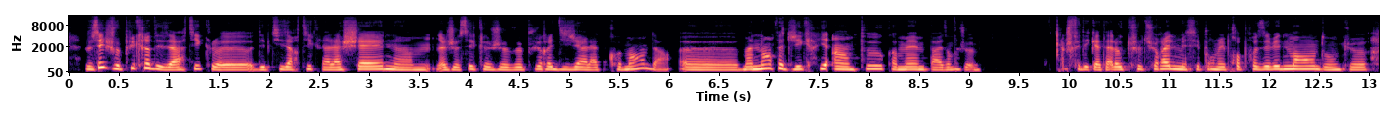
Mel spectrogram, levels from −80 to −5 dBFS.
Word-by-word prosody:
Je 195 - -1
sais 255 +12 +6
que 320 - -3
je - - -6
veux 225 - +4
plus 270 - -2
écrire 275 +2 +4
des 195 -7 +1
articles, 175 +5 0
heu, 165 0 +2
des 175 - -1
petits 175 +2 -4
articles 185 +1 -4
à 175 - 0
la 170 0 +2
chaîne, 200 +2 +3
hem. 165 -1 -2 0.2
Je 170 0 -2
sais 165 +5 -3
que 185 0 -3
je 170 0 -2
veux 170 +1 -1
plus 200 +4 -4
rédiger 185 -1 -1
à 175 - +1
la 165 -1 -3
commande. 195 +7 -2 0.2
Heu, 165 -1 -1
maintenant, 195 +7 +5
en - - -4
fait, 255 -5 +2
j'écris 195 +5 +1
un 195 -2 +2
peu, 220 +5 -1
quand 195 -3 -6
même. 185 0 +1
Par 170 - -5
exemple, 175 +3 -4
je 170 - -6 1.0
je - - -6
fais - - -8
des 185 - -2
catalogues 175 +1 0
culturels, 205 +2 0
mais 195 -2 +3
c'est 195 +2 -8
pour 190 +2 -4
mes 180 - +1
propres 195 +1 -4
événements 205 +1 +3
donc 175 0 -3
heu 170 0 -2
185 Hz, 240 wpm, -20 LUFS, 170-200 Hz, 1.0 s, sais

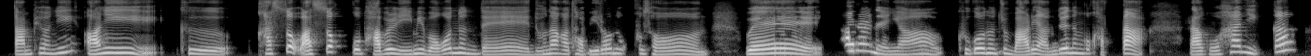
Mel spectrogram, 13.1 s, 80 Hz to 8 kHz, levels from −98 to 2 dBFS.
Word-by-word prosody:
"남편이 240 - -2
아니 250 +4 +2 0.2
그 190 -6 -2 0.3
갔어 215 +8 +2
왔었고 250 +4 +2
밥을 215 +2 +2
이미 195 +4 -1
먹었는데 185 -4 -2
누나가 200 +3 -2
다 190 - -5
미뤄 190 +6 0
놓고선 190 -6 -5 0.4
왜 215 -2 +5 0.2
화를 350 -1 +5
내냐 180 -1 -3 0.2
그거는 240 +1 +2
좀 225 -3 -6
말이 165 +6 +1
안 170 +2 -3
되는 245 +1 +3
것 215 - -5
같다."라고 180 -5 -2
하니까 300 - 0
215 Hz, 230 characters per minute, -23 LUFS, 180-245 Hz, 0.4 s, 왜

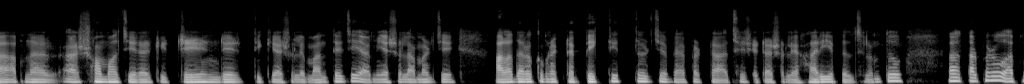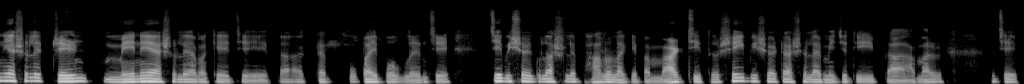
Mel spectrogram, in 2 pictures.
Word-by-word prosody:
আপনার 115 -2 0 0.3
আ - - +4 0.2
সমাজের 120 -2 +3
আরকি 105 +2 -3
trend 115 0 +3
এর 110 - +2 0.2
দিকে 115 -1 -7
আসলে 105 +1 -5
মানতে 105 +5 -2
যেয়ে 145 -3 +2
আমি 110 +1 -4
আসলে 115 +1 -3
আমার 110 0 0
যে 120 - +1 0.5
আলাদা 120 +3 +5
রকম 125 +1 0
একটা 125 - 0
ব্যক্তিত্বের 135 +3 +1
যে 130 - +1
ব্যাপারটা 110 0 -4
আছে 100 +5 -8
সেটা 105 0 -6
আসলে 105 0 -6 0.2
হারিয়ে 115 +1 +4
ফেলছিলাম। 105 +2 -5
তো 155 - +5 0.6
আ - - +7 0.2
তারপরেও 185 +6 +3
আপনি 170 +5 -2
আসলে 165 +1 +1 0.2
trend 140 +2 +6 0.4
মেনে 125 +4 +6
আসলে 120 0 -2
আমাকে 105 0 -4 0.2
যে 100 - -5 0.4
আ - - -5 0.2
একটা 110 +2 -7 0.3
উপায় 120 -1 +2
বললেন 100 -2 -3
যে, 100 - -1 0.5
যে 150 - +7
বিষয়গুলো 135 -1 +1
আসলে 130 +1 -2 0.2
ভালো 110 +2 +1
লাগে 100 0 -4
বা 95 - -5
মার্জিত 105 +2 0 0.2
সেই 160 0 +4
বিষয়টা 130 -3 -2
আসলে 115 -1 -3
আমি 105 0 -2
যদি 105 0 -4 0.3
আ - - -1 0.2
আমার 100 +1 -4 0.7
যে 115 - -1
115 Hz, 160 wpm, -22 LUFS, 105-130 Hz, 0.7 s, আ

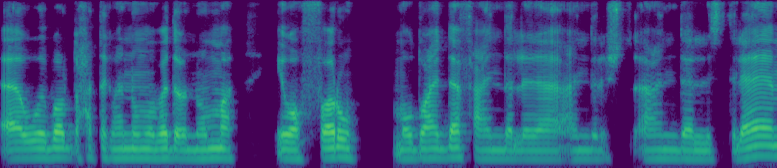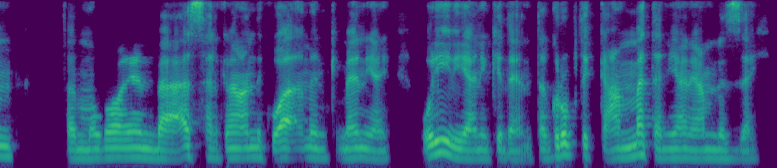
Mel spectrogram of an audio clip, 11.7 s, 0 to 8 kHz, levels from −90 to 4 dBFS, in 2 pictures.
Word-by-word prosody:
وبرضه 120 +1 -1
حتى - - -6
كمان 120 0 -5
هم 120 0 -2
بدأوا 120 -2 +1
إن 110 - -8
هم 120 +1 -1 0.3
يوفروا 120 +2 +2 0.3
موضوع 115 +2 -1
الدفع 125 +2 -1
عند 110 0 -6
ال 110 0 -5 0.3
عند 110 0 -9
الش - - -4
عند 110 0 -6
الاستلام، 120 +7 0 0.4
فالموضوع 115 +2 -3
يعني 125 -2 -1
بقى 115 - +2
أسهل 130 -2 +11
كمان 125 +1 -1
عندِك 125 0 -2
وآمن 120 -1 +1
كمان 120 +2 -3
يعني، 105 -2 -5 0.2
قولي 180 - +3
لي 125 - -1
يعني 110 -1 0
كده 110 - -4
تجربتِك 140 +4 -3
عامةً 140 +6 +1
يعني 115 -1 -3
عاملة 110 +1 -4
إزاي؟ 110 0 +5
120 Hz, 175 wpm, -26 LUFS, 110-125 Hz, 0.4 s, أسهل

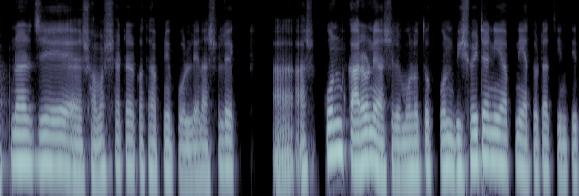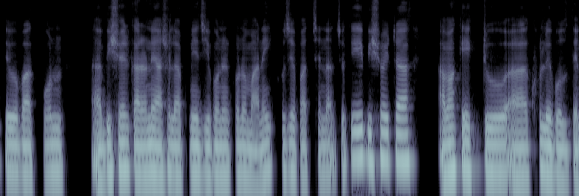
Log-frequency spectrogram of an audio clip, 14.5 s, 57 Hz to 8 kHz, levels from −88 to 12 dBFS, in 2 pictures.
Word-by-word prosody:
আপনার 135 +2 +3 0.2
যে 130 0 +4 0.5
সমস্যাটার 115 +2 -2
কথা 110 0 -4
আপনি 110 - -3
বললেন। 100 +1 -2
আসলে 115 +4 -3 0.6
আ - - 0 0.3
আস 115 - 0 0.2
কোন 165 +1 +6 0.2
কারণে 135 +3 +6
আসলে 110 0 -1
মূলত 110 +1 +2 0.2
কোন 120 +1 +3
বিষয়টা 135 +6 +3
নিয়ে 135 -2 +5
আপনি 125 +1 -4
এতটা 110 +1 -3
চিন্তিত? 105 +1 -4 0.3
বা 100 - +2 0.2
কোন 105 +1 -2 0.5
অ্যা - - -1
বিষয়ের 110 +1 +1
কারণে 100 +1 +2
আসলে 100 +1 -1
আপনি 105 +2 -4
জীবনের 100 0 0
কোন 100 - -2
মানেই 95 +5 -1
খুঁজে 105 -2 -3
পাচ্ছেন 100 0 -7
না, - - -3
যদি - - -7
এই 150 - +3
বিষয়টা 140 0 +1 0.5
আমাকে 110 +2 +2
একটু 110 -1 -3 0.3
আ - - +1 0.2
খুলে 105 -2 +1
বলতেন 90 -1 -1
110 Hz, 165 wpm, -24 LUFS, 100-120 Hz, 0.6 s, কোন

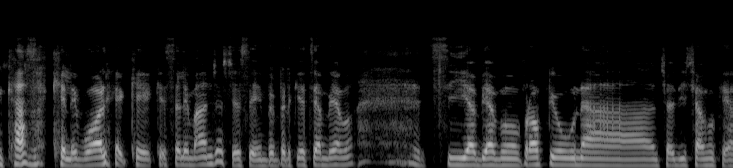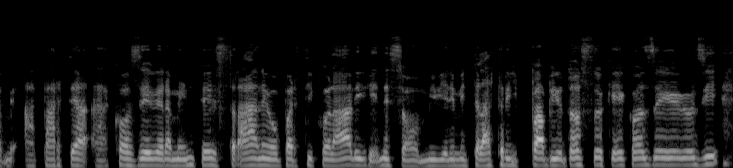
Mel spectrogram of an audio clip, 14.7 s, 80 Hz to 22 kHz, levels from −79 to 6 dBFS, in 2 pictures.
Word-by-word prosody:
in 175 - -2
casa 180 0 +6
che 170 - +2
le 150 0 +1
vuole 165 +6 +6
e - - -1
che 150 -3 -2
che - - -7
se - - -2
le 160 - -1
mangia 175 +9 0
c'è 180 - -2
sempre 140 +1 -3
perché 160 +3 -3
ci 160 - -1
abbiamo 165 +3 -2 0.7
sì 160 -1 -2
abbiamo 155 -1 +3
proprio 165 +1 +3
una 150 -2 -1
cioè 140 +1 -4
diciamo 150 0 -2
che 140 - -7
abbi 135 - -8
a 130 - -10
parte 150 +2 -4
a 135 -2 -2
cose 150 0 +1
veramente 150 +2 -1
strane 155 +2 0
o 145 -1 0
particolari, 150 +1 0
che 135 - -6
ne 155 - -1
so, 135 -2 -5
mi 135 +3 -3
viene 140 0 -3
in 145 - -4
mente 145 -2 -4
la 140 +1 +3
trippa 155 -1 +4
piuttosto 160 +2 0
che 150 -1 -3
cose 160 +1 -1
così, 160 +3 -1
155 Hz, 185 wpm, -30 LUFS, 145-160 Hz, 0.7 s, casa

